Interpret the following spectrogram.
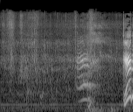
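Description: Light splashing and lapping of pool water as a toddler reaches into it at the pool's edge. There is a short voice sound about a second in, and a loud call of "Get" at the very end.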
